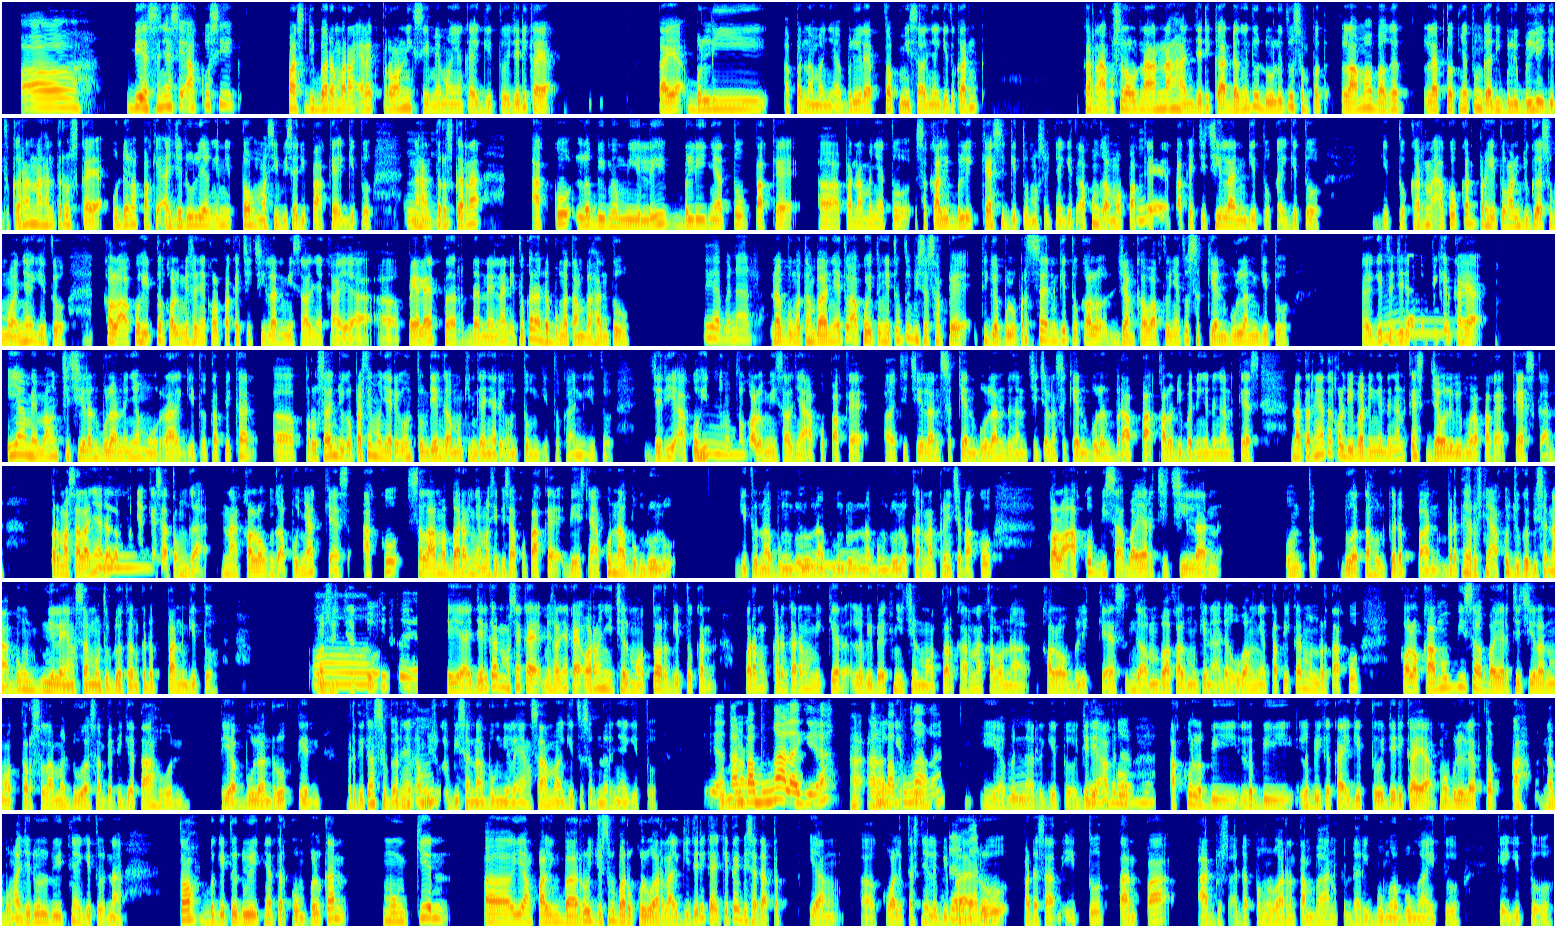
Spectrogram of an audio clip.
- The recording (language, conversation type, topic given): Indonesian, podcast, Bagaimana kamu menyeimbangkan uang dan kebahagiaan?
- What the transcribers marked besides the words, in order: tapping; other background noise; in English: "paylater"; "harus" said as "adus"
